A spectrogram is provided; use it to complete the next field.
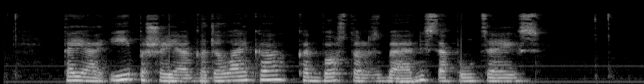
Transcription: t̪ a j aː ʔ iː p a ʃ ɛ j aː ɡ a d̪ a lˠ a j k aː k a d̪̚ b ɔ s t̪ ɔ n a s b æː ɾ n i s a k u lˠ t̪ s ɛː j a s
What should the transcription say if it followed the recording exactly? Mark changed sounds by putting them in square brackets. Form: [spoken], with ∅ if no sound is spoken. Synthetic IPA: t̪ a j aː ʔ iː p a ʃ [a] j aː ɡ a d̪ a lˠ a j k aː k a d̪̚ b ɔ s t̪ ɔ n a s b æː ɾ n i s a [p] u lˠ t̪ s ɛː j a s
